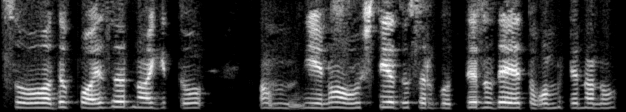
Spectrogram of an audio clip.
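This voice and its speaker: A woman's voice: extremely high pitch, little pitch movement, fairly quick, fairly bright tone, no room sound, studio quality. A woman voicing a meek, apologetic young wife in a cartoon story. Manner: meek, pleading.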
